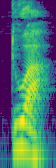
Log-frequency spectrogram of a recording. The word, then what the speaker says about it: doit: All three of them are pronounced doit. But the only difference is in written form, the third one has T at the end instead of S.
